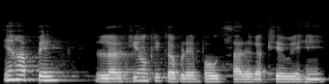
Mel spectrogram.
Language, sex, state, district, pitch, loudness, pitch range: Hindi, male, Bihar, Lakhisarai, 140 Hz, -16 LUFS, 125-190 Hz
